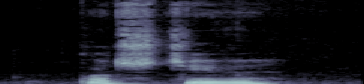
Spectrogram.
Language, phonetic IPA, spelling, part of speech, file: Polish, [pɔt͡ʃʲˈt͡ɕivɨ], poczciwy, adjective, LL-Q809 (pol)-poczciwy.wav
